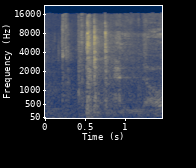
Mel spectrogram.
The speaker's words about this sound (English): But as the door closes behind us, five enormous shadows move quietly towards us.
